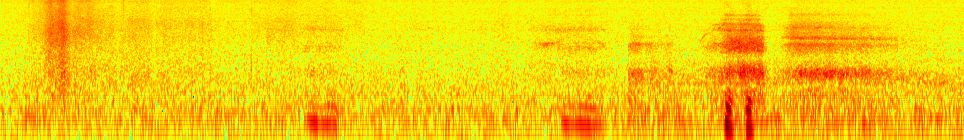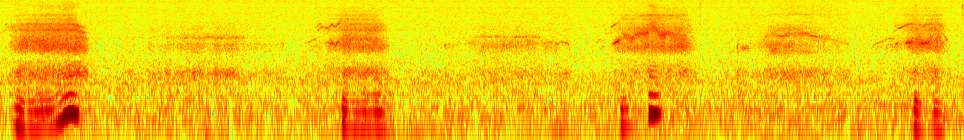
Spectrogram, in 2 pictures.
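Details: Sleeping cat snoring, breathy rasping snores repeating roughly every three seconds, each a short broadband rush with a low rumbling core, over a quiet room.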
